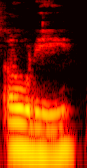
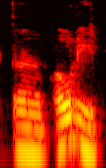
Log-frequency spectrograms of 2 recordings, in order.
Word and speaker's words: ONI: in the show um it's always been pronounced Oni I think it's never been o ni unless you're just like spelling it out loud you know it's just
